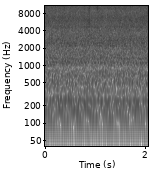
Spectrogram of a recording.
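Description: John Deere 4630 tractor's turbocharged six-cylinder diesel engine running at a steady speed, heard from inside the cab as a constant drone.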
